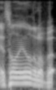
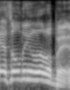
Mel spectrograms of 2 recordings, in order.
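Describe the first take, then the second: First: Said in the usual way. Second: High reassuring. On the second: Acted.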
